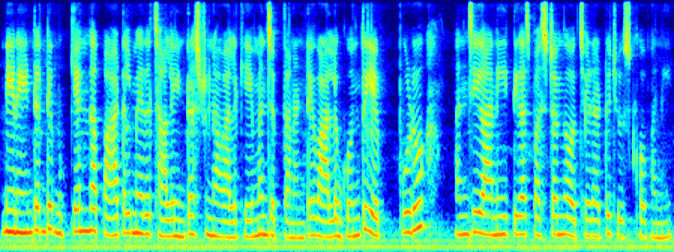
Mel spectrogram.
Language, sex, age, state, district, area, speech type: Telugu, female, 18-30, Andhra Pradesh, Guntur, urban, spontaneous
